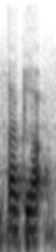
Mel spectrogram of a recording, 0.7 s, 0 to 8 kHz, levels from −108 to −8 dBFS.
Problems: background sounds at intervals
